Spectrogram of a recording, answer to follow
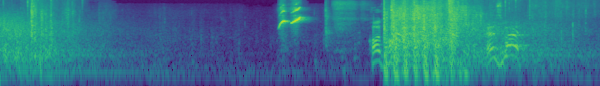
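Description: Gunfire in a tunnel: a loud burst just before the start dies away over about two seconds, then another sudden loud burst of shots comes about four seconds in and fades out, with a short high rising whistle between them.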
